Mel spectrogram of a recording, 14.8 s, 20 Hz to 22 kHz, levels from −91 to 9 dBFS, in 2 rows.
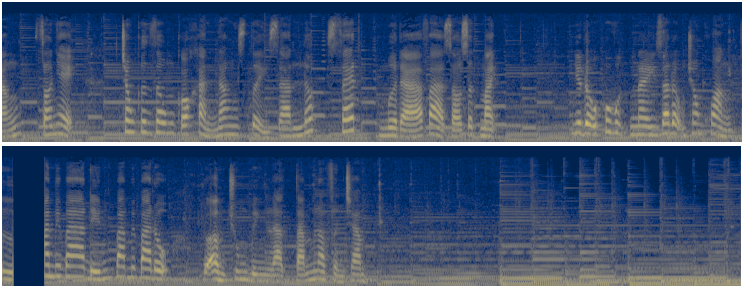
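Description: At 7.51 s the player most likely ran short of data, or its playback thread was held up, so nothing reached the output until it caught up at 7.84 s. The result is a playback stall: the sound cuts off abruptly in mid-flow and leaves a gap of dead silence about 320 ms long. That is long enough to register clearly as a hole rather than a click, before the audio picks up again.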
